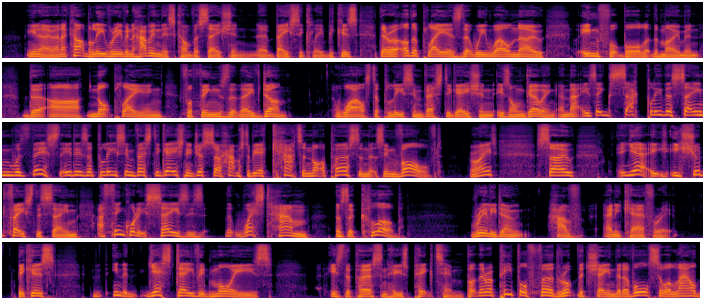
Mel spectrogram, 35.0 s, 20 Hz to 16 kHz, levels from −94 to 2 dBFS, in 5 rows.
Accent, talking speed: British, 205 wpm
